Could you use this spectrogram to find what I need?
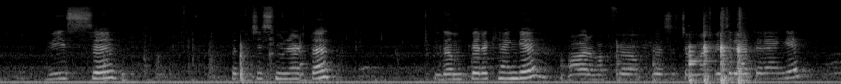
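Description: A ladle scrapes and clinks against a metal pot.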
